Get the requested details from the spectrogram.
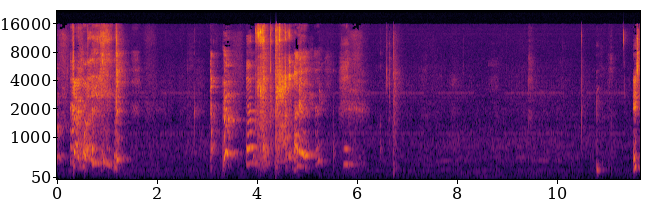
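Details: Baby laughing with short, sharp hiccup catches breaking into the laughter, then a few isolated hiccups amid quiet, while being offered food; hiccups, harmless and common in babies.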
